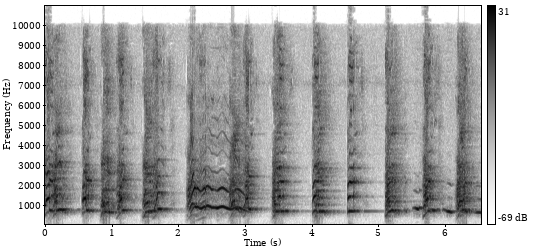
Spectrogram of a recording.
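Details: A Norwegian Elkhound and a Husky singing together: rapid yelps and short barks about twice a second, with one longer wavering howl in the middle, the dogs overlapping as a woman talks to them.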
